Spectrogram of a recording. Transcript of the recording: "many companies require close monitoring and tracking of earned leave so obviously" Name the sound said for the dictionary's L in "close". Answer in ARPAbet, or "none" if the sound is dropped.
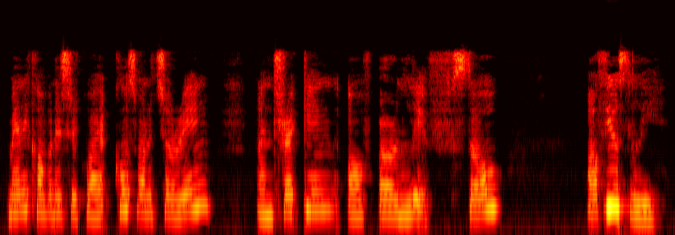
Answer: none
